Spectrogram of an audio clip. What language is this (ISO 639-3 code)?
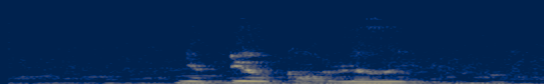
vie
